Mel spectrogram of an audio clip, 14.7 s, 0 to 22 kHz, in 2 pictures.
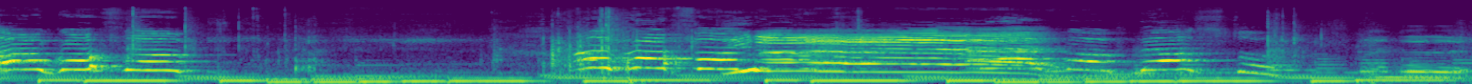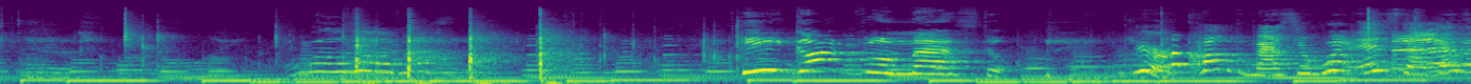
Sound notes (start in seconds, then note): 9.4 smacking noises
